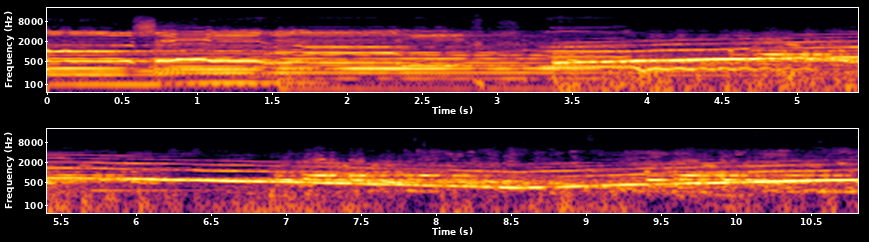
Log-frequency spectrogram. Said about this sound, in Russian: Так звучат звуки сирены системы оповещения о ракетных ударах или обстрелах Цива Адом. И сейчас День Иерусалима, он проходит вот именно под такими, под такими звуками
